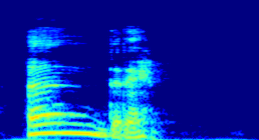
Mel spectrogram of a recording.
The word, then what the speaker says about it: André: the same movement by saying and then re. Okay, so because de and r, they are very similar. So André. Okay, this is what you should do. Okay, because this is the way we pronounce in Portuguese.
